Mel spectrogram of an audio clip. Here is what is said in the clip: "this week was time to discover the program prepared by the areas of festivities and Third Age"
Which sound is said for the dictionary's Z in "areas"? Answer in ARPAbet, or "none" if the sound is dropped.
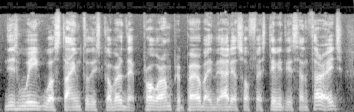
S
